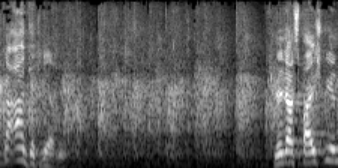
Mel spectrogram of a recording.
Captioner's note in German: Beifall SPD, CDU und Freie Demokraten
